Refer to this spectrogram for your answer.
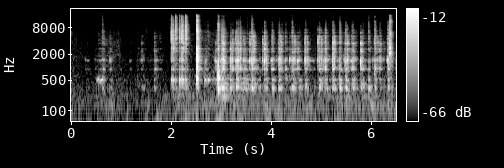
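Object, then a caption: Glass tumbler. A tall glass Hello Kitty tumbler with glitter decoration, a lid and a straw is tapped and scratched with long acrylic nails. A few soft, sparse taps give way after about two seconds to a dense run of quick, bright clicks and scratches with a ringing tone near 1.4 kHz. Each one dies away almost at once and there is no low end.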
